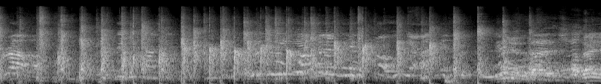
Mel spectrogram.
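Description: A small group of people clapping their hands in quick, dense applause, with voices talking over it.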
